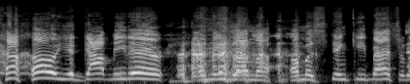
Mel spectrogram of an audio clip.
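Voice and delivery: high, mock-delighted concession through laughter; good-sport laughing. Roasted man taking the joke well, laughing good-sport.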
